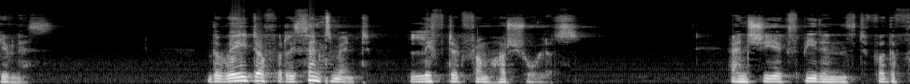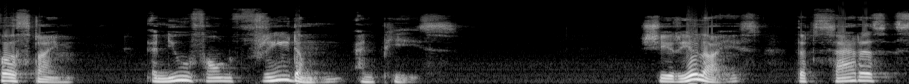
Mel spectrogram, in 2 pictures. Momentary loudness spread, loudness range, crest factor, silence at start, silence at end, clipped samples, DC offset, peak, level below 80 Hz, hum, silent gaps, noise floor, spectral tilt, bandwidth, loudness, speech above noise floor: 19 LU; 6 LU; 14 dB; 0 s; 0 s; 0.5%; under 0.1%; 0 dBFS; -52 dBFS; 50 Hz at -40 dBFS; none; -54 dBFS; -5.5 dB/octave; 14.5 kHz; -14 LUFS; 41 dB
